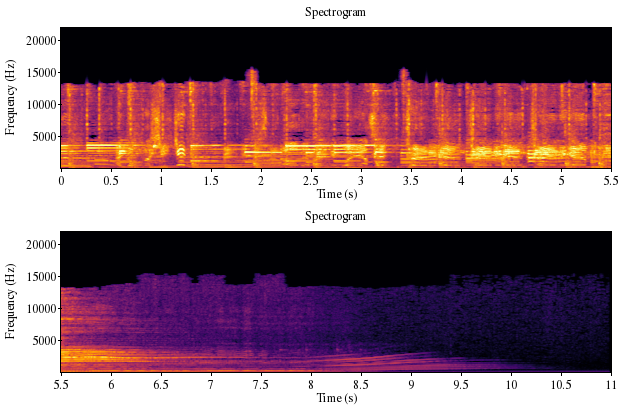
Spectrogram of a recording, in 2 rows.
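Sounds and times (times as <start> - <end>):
guitar note sliding up: 5.3 - 10.5
faint low hum: 5.7 - 11.0.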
